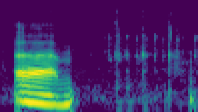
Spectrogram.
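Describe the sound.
Light keyboard typing as a list is written up: a quick, uneven run of soft clicking keystrokes. It follows a short hummed vocal sound at the start and stays faint, with no clear speech.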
